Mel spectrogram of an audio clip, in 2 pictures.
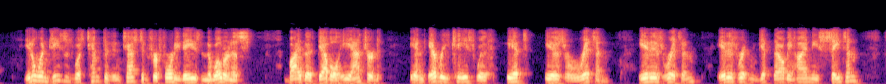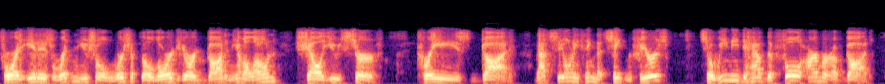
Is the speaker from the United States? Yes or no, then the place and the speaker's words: no; Canada; now in Colombia; I'm here in Colombia, South America. I'm a Canadian citizen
